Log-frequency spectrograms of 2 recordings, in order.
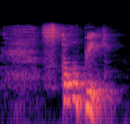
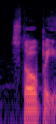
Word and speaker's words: Stolpe: Stolpe. Stolpe. See, I was saying it right. Awesome. Stolpe. Yeah. Stolpe. Yes. Awesome. It's Scandinavian Norwegian. I believe it's originally pronounced Stolpe.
